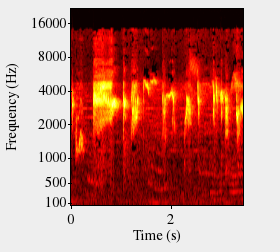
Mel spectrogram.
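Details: Asian pied starling singing a varied song used to lure other birds: a rapid run of short whistled, chattering and squeaky notes shifting in pitch, some sliding down, with brief pauses between bursts.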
